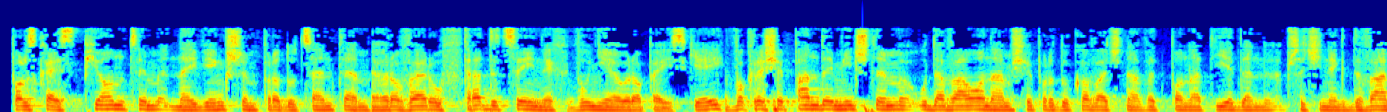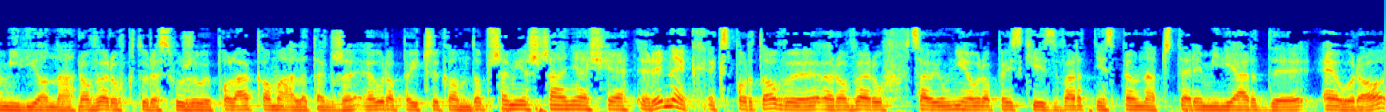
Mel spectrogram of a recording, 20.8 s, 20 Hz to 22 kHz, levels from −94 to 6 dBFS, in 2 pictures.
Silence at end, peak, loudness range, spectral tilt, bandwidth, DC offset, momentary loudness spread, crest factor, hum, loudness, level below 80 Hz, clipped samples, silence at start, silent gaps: 0 s; 0 dBFS; 1 LU; -6 dB/octave; 8.2 kHz; under 0.1%; 3 LU; 12 dB; none; -13 LUFS; -38 dBFS; under 0.1%; 0.1 s; none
